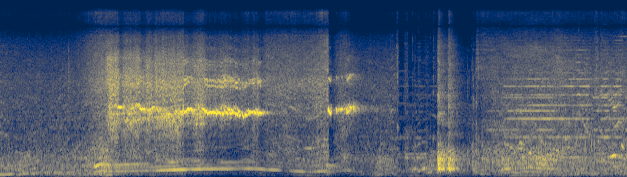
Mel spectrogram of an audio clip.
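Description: A car engine revs while its tyres squeal for about three seconds, then gives a short second squeal a little later.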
